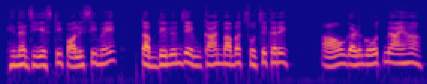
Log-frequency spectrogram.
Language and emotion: Sindhi, fearful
